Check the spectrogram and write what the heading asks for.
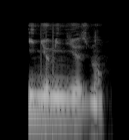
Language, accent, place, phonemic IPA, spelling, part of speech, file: French, France, Lyon, /i.ɲɔ.mi.njøz.mɑ̃/, ignominieusement, adverb, LL-Q150 (fra)-ignominieusement.wav
- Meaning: ignominiously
